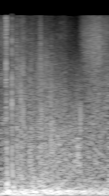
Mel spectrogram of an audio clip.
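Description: Explosion from the Confringo spell in Hogwarts Legacy, a short, dense, booming burst with a rumbling low end that fills the whole moment without any talk.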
